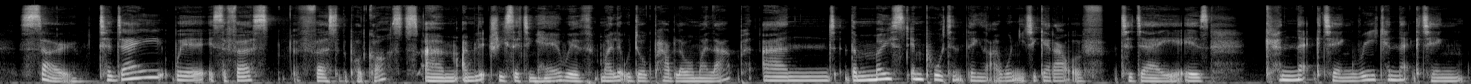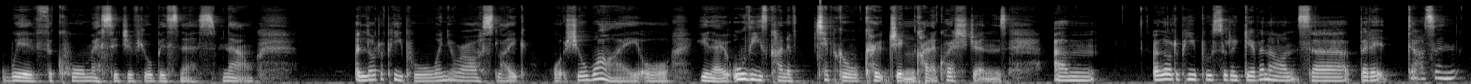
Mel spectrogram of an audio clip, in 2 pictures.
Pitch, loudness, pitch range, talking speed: 170 Hz, -18 LUFS, 155-205 Hz, 170 wpm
